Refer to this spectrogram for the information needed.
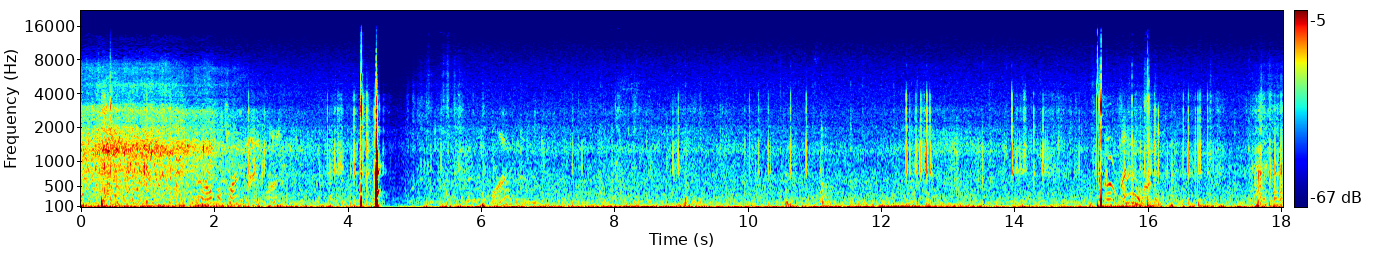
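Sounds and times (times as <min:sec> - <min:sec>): van engine rumbling: 0:00.0 - 0:18.0
rattles and clicks: 0:03.6 - 0:18.0.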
